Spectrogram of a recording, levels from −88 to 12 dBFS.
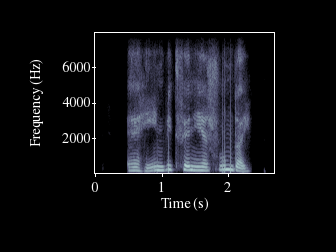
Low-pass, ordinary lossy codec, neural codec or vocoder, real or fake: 7.2 kHz; Opus, 32 kbps; none; real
